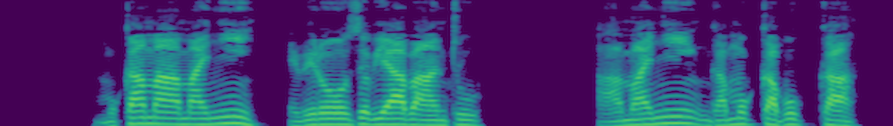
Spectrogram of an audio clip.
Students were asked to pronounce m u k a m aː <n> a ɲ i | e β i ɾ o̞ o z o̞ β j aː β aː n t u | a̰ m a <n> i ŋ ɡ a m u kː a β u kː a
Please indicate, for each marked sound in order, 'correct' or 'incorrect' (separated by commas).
incorrect, incorrect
